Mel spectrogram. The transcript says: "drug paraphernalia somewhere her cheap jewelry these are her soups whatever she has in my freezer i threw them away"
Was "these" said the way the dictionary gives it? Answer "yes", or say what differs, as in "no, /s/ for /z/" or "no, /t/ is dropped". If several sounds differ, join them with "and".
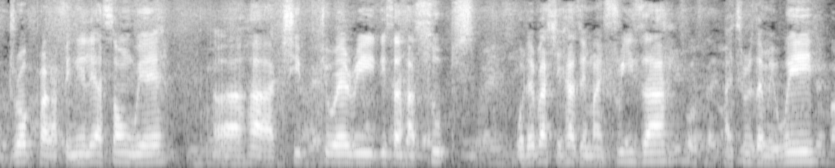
no, /s/ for /z/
